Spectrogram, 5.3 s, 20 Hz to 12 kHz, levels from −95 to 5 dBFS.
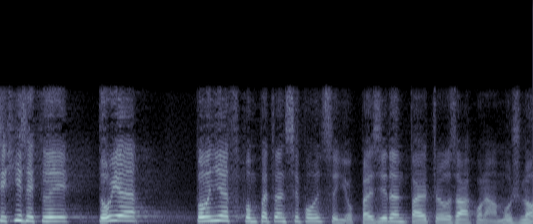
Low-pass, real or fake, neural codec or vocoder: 7.2 kHz; fake; codec, 16 kHz, 0.5 kbps, FunCodec, trained on Chinese and English, 25 frames a second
